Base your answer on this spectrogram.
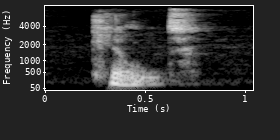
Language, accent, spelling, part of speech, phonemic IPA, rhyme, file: English, Southern England, kilt, verb / noun, /kɪlt/, -ɪlt, LL-Q1860 (eng)-kilt.wav
- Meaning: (verb) To gather up (skirts) around the body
